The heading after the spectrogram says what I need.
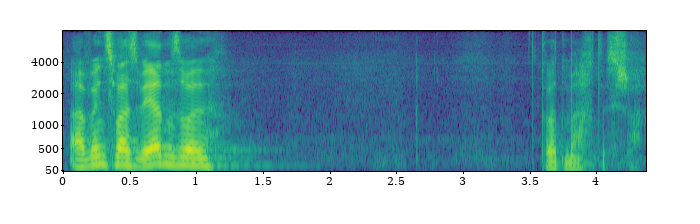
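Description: A man's voice: on the high side, animated, slow. Heartfelt male preacher in a reverberant hall. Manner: heartfelt, pleading, with frequent restarts and stammered repeats. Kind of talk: emotional testimony and preaching.

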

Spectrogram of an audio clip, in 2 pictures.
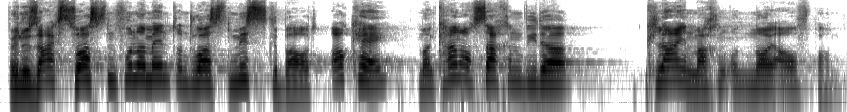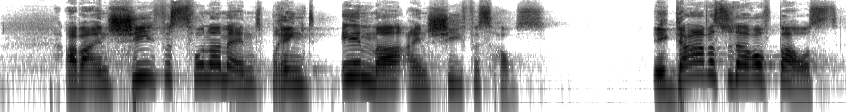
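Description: A man's voice: high voice, fairly bright tone. A man preaching a sermon in a conversational way, putting rhetorical questions to the congregation.

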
